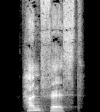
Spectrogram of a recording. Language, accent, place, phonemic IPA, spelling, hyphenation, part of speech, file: German, Germany, Berlin, /ˈhantfɛst/, handfest, hand‧fest, adjective, De-handfest.ogg
- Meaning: 1. tangible, solid 2. handy 3. strong 4. hand-tight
